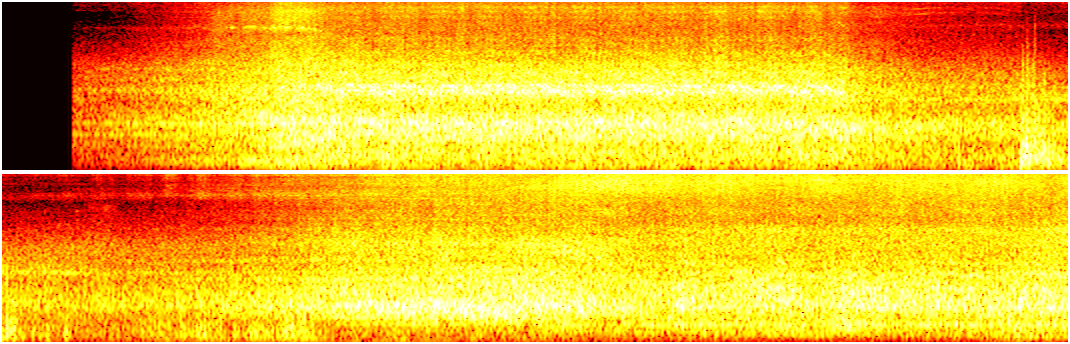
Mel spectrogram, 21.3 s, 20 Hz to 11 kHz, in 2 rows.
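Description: A Class 43 HST diesel train running through a station at speed. The power car's engine and the wheels on the rails build up over about two seconds and stay loud. The sound eases off near the middle with a short sharp knock, then rises again as the coaches and the trailing power car pass.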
